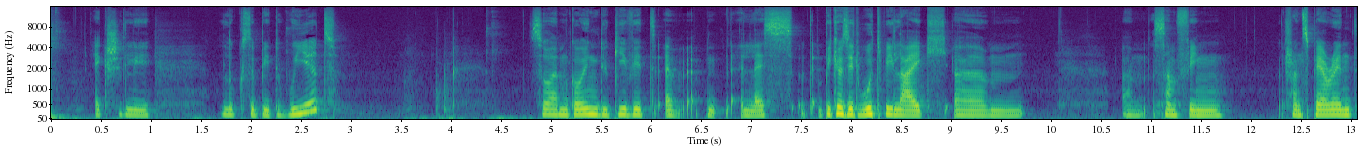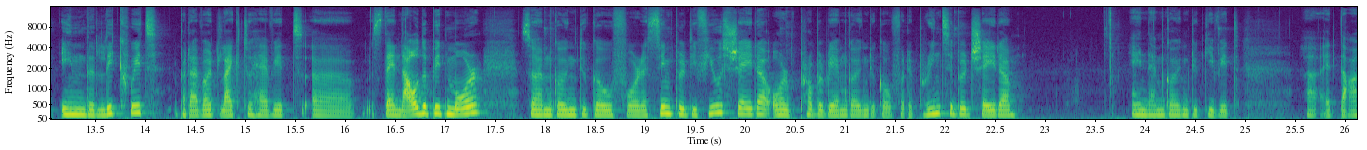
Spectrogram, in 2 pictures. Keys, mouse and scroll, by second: 0.0 Tab, 2.3 click, 4.3 click, 20.3 click, 23.5 click.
